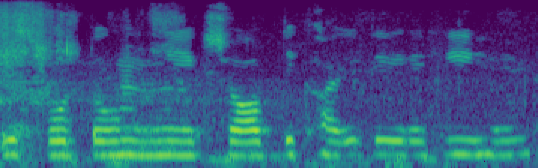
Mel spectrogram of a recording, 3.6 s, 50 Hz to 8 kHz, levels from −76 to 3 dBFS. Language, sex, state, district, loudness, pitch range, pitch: Hindi, female, Uttar Pradesh, Lucknow, -17 LUFS, 205-215 Hz, 210 Hz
